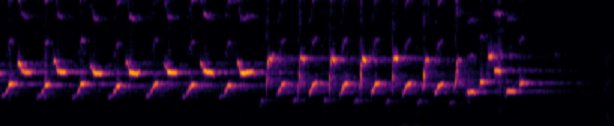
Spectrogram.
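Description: A goldfinch hybrid sings a fast, bright series of high tinkling, twittering notes, first repeated in even phrases, then shifting to a quicker trilled run before stopping.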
